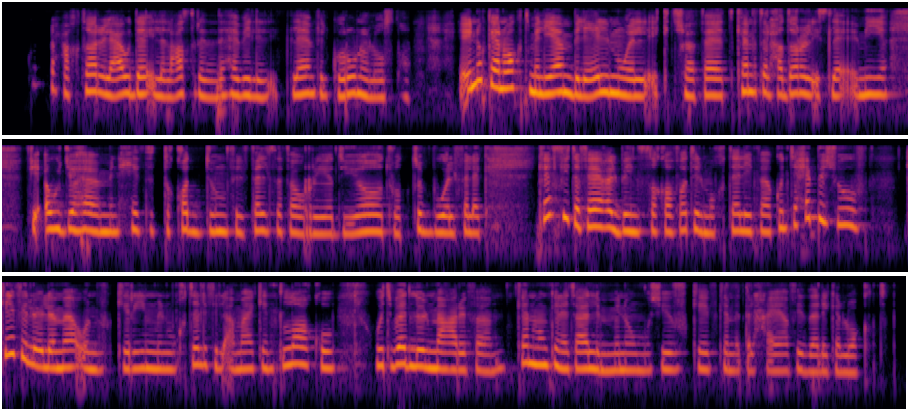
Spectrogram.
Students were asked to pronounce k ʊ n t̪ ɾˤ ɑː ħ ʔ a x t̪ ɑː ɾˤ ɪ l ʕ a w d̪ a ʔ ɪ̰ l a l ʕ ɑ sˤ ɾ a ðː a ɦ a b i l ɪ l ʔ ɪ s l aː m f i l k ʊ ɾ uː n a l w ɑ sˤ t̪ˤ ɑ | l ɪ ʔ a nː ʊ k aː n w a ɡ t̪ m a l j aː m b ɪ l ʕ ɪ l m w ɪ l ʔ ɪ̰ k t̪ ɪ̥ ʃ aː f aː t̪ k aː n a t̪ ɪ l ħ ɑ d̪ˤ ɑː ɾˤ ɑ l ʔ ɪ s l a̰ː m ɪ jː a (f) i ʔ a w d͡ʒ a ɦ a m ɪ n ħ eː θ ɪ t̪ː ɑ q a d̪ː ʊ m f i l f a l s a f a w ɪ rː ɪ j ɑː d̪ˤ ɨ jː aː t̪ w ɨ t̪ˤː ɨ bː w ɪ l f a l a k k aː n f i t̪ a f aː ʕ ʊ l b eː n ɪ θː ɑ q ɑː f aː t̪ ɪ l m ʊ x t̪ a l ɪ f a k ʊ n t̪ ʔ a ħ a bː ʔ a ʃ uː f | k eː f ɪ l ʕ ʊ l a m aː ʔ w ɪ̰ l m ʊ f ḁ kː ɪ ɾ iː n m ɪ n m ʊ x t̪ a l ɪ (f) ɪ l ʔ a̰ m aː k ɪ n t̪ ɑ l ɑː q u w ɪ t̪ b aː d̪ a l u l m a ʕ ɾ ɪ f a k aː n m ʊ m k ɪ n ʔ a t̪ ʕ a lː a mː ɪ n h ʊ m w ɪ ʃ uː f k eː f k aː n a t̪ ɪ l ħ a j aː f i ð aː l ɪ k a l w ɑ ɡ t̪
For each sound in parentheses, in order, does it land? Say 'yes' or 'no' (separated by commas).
yes, yes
